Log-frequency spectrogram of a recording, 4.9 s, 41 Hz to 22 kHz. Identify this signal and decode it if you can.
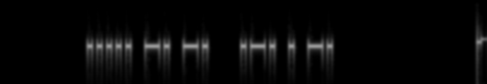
Morse code, heard as a keyed tone, about 25 wpm, 700 Hz. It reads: 5NN REN
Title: Ontario QSO Party Exchange 25wpm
